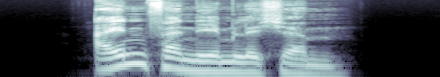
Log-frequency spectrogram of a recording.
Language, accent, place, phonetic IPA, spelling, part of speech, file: German, Germany, Berlin, [ˈaɪ̯nfɛɐ̯ˌneːmlɪçm̩], einvernehmlichem, adjective, De-einvernehmlichem.ogg
- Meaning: strong dative masculine/neuter singular of einvernehmlich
